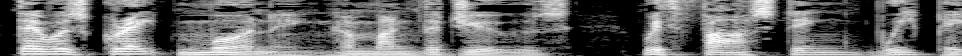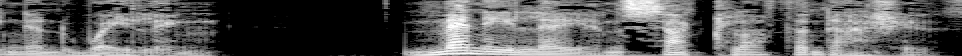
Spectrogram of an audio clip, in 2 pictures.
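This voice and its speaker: A man reads scripture with a very low, husky voice that swings widely in pitch. His delivery is measured and dramatic, and the sound is dry and close. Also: a little mellow, no room sound. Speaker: Bible reader.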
